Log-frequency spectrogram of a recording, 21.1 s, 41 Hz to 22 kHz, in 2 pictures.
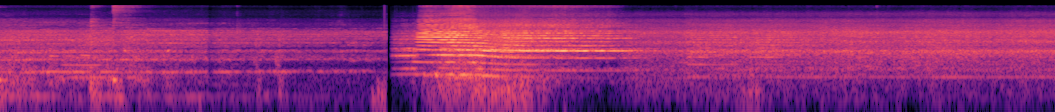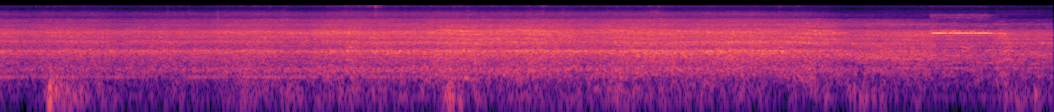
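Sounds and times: train coaches rushing and rattling: 0.0s - 21.0s
train horn: 3.9s - 8.4s, 19.8s - 20.7s.

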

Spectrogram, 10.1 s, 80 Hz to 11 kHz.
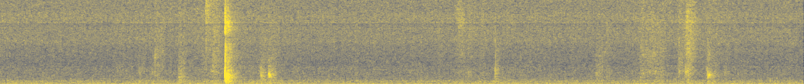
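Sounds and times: faint room hum: 0.0s - 10.0s
movement on foam mats: 7.4s - 9.3s.

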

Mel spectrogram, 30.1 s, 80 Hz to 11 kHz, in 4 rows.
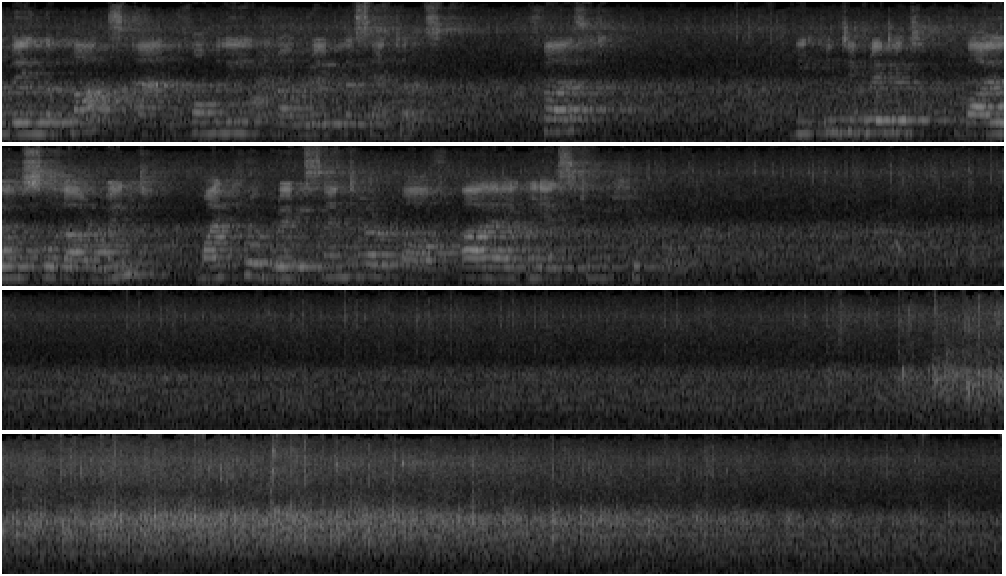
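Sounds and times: large hall background noise: 0.0s - 30.0s
audience applauding: 21.6s - 30.0s.

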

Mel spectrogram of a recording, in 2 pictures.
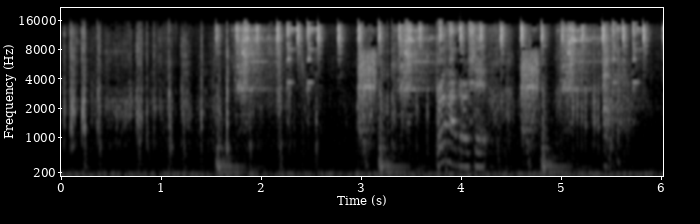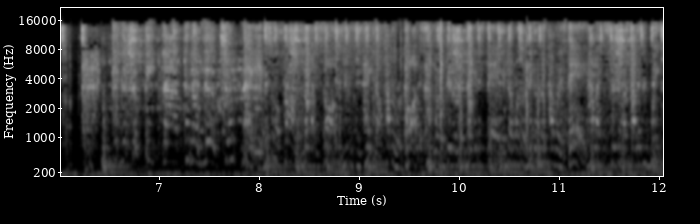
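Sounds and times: scissors snipping paper: 0.0s - 2.3s, 8.4s - 11.9s.

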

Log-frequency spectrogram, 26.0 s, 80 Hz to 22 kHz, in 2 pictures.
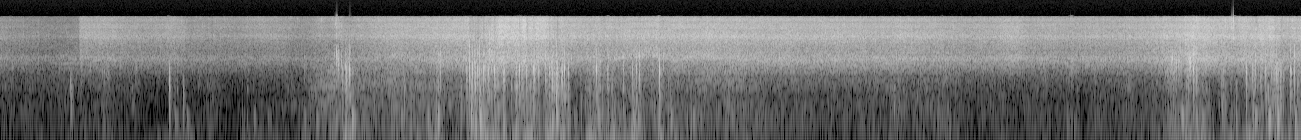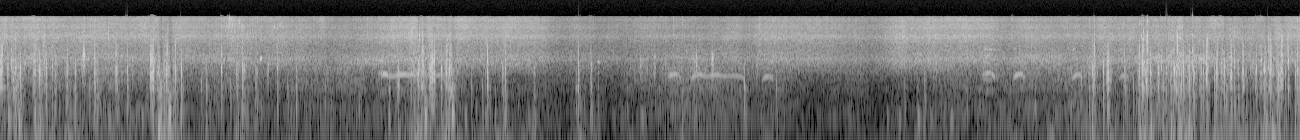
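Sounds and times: wind on camera microphone: 0.0s - 26.0s.

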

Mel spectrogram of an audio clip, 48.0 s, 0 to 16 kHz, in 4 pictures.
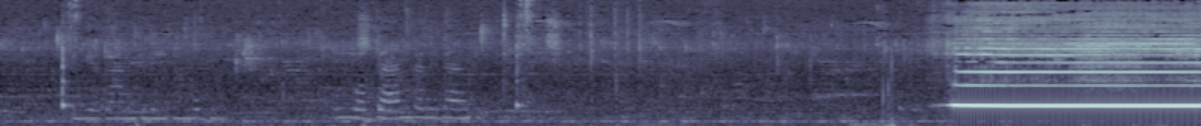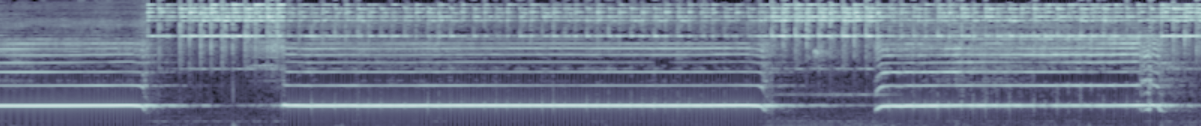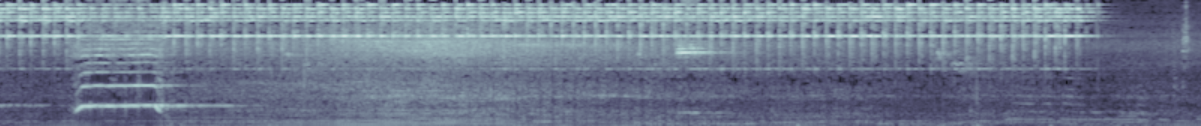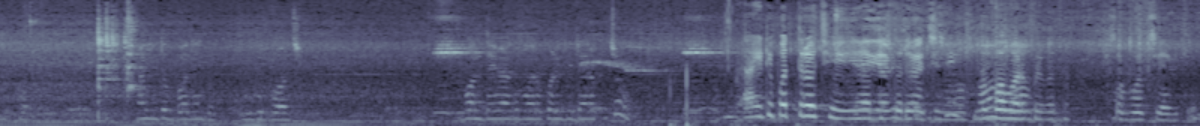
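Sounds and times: conch shell blasts: 9.4s - 34.1s
hand bell ringing rapidly: 13.4s - 35.2s.

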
